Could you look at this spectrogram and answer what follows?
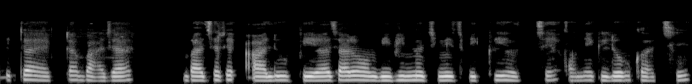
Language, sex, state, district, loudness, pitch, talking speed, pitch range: Bengali, female, West Bengal, Dakshin Dinajpur, -17 LUFS, 190 Hz, 120 wpm, 185-200 Hz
